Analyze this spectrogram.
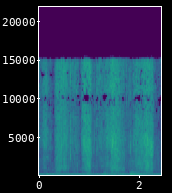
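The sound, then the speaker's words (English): Two people walk through woods, their footsteps making faint, rustling crunches in a loose, uneven rhythm of several steps. “How long have we been walking in these woods? I don't know. Just keep walking.”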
